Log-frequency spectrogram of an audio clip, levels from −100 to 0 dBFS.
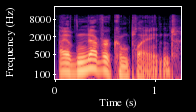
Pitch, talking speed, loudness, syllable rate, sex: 120 Hz, 190 wpm, -18 LUFS, 6.0 syllables/s, male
